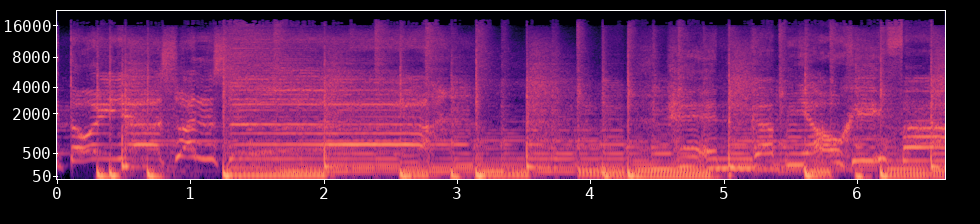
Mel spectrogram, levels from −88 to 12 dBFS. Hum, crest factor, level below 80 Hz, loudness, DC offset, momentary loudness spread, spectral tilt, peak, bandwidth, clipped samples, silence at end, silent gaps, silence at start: none; 14 dB; -20 dBFS; -15 LUFS; under 0.1%; 4 LU; -4.5 dB/octave; 0 dBFS; 19 kHz; under 0.1%; 0 s; none; 0 s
